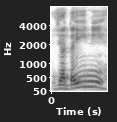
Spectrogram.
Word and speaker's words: یدینی: پہ عینی ہے رافع یدینی، ہم ہمارے اپنے تلفظ میں یدین کہہ دیتے ہیں، یدین کوئی لفظ نہیں ہوتا، یدینی ہے، والدینی ہے، ہم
